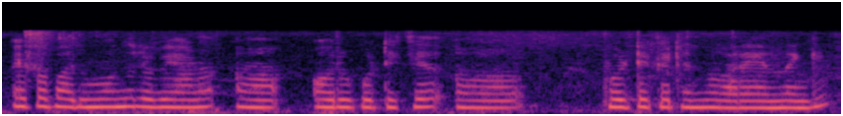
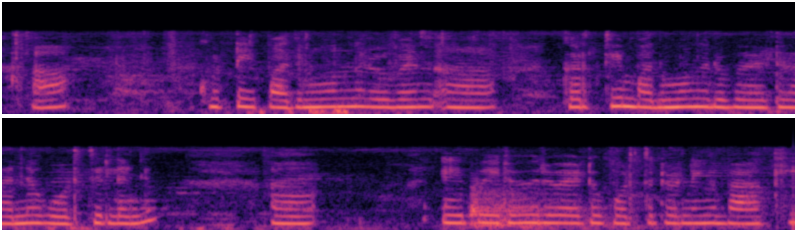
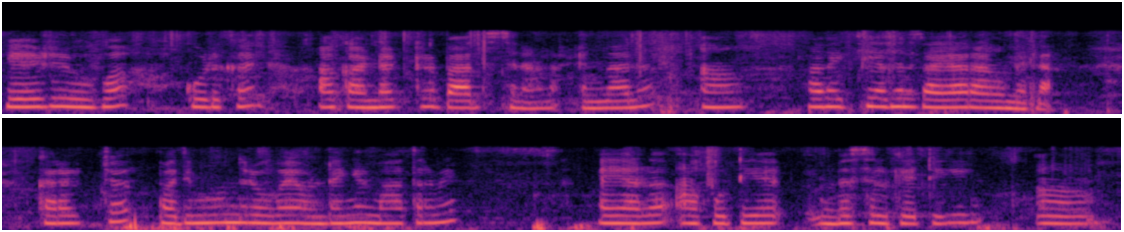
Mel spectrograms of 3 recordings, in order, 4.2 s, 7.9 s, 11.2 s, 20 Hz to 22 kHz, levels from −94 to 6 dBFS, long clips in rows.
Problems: constant background noise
